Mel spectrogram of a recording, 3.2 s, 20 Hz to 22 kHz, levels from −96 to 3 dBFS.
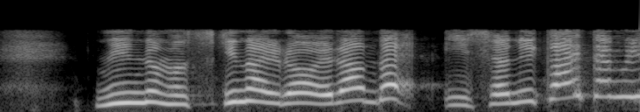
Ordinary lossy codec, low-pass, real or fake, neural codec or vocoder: none; 7.2 kHz; fake; codec, 16 kHz, 2 kbps, FunCodec, trained on Chinese and English, 25 frames a second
